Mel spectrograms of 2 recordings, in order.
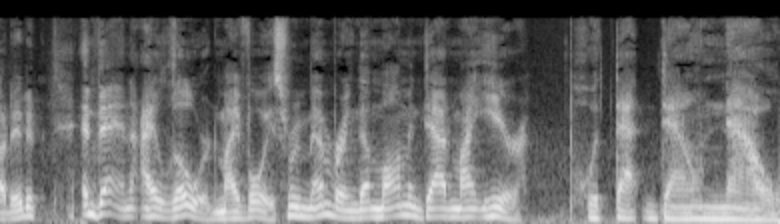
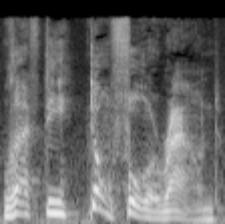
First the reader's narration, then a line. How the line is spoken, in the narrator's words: I snapped, feeling a stab of dread in the pit of my stomach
